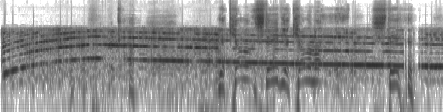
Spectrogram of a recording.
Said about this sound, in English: Okay, listen, I collect all kinds of stuff. I collect fire engines. Listen to this.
